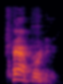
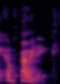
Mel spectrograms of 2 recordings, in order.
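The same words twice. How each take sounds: First: Kaepernick as "CAP-er-nick"; corrected emphasis. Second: Kaepernick as "kuh-PER-nick"; wrong emphasis. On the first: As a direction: stress the first syllable of Kaepernick. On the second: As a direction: stress the second syllable of Kaepernick. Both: Shown as a demonstration. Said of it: "putting the emphasis on the wrong shit".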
